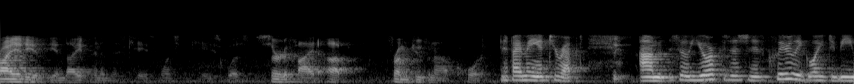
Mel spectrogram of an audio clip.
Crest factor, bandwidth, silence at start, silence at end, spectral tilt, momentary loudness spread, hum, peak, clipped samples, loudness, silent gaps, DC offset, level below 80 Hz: 18 dB; 4.2 kHz; 0 s; 0 s; -4.5 dB/octave; 22 LU; none; -10 dBFS; under 0.1%; -27 LUFS; none; under 0.1%; -66 dBFS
